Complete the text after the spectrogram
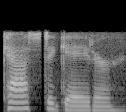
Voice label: "castigator", English

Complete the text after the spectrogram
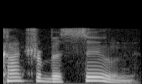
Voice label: "contrabassoon" English

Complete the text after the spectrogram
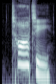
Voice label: "tarty", English

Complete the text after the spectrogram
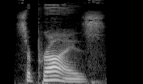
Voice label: "surprise", English

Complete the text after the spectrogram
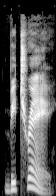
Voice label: "betray", English

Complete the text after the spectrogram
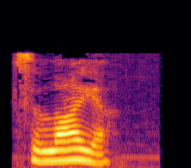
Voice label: "celaya", English

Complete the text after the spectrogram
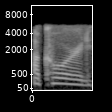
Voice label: "accord", English

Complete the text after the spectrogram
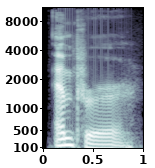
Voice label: "emperor", spelling

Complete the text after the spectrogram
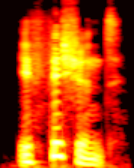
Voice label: "efficient", English

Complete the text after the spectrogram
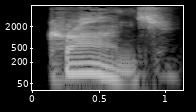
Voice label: "cranch", English

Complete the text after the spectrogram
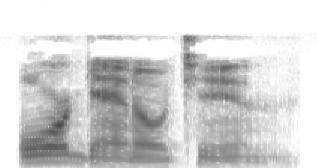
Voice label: "organotin", English word

